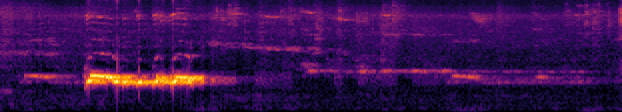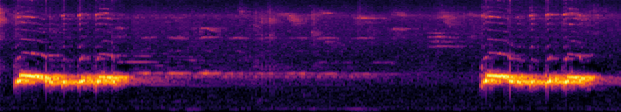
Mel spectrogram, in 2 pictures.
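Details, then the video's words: Zebra dove (perkutut) in full, active song, described as melodious and echoing: three loud mellow cooing phrases, each beginning with a rolling trill and trailing into a long, level, softer tone, separated by quiet pauses. "PERKUTUT GACOR SUARA MERDU MENGGEMA"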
